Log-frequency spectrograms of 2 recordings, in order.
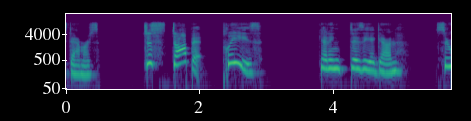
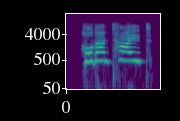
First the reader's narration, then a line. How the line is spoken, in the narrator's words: Mary yells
